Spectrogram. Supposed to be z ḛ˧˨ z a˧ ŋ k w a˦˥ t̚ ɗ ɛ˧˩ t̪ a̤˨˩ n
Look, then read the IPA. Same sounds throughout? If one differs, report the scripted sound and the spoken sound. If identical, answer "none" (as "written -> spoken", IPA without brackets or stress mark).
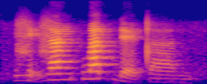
none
